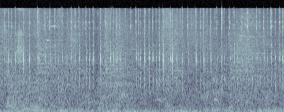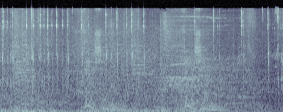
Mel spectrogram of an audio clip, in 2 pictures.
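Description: Magic spells and weapon hits crackle and clash rapidly in a busy fight.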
